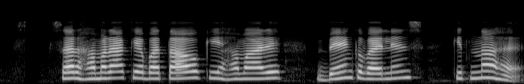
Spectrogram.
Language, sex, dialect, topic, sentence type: Magahi, female, Southern, banking, question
